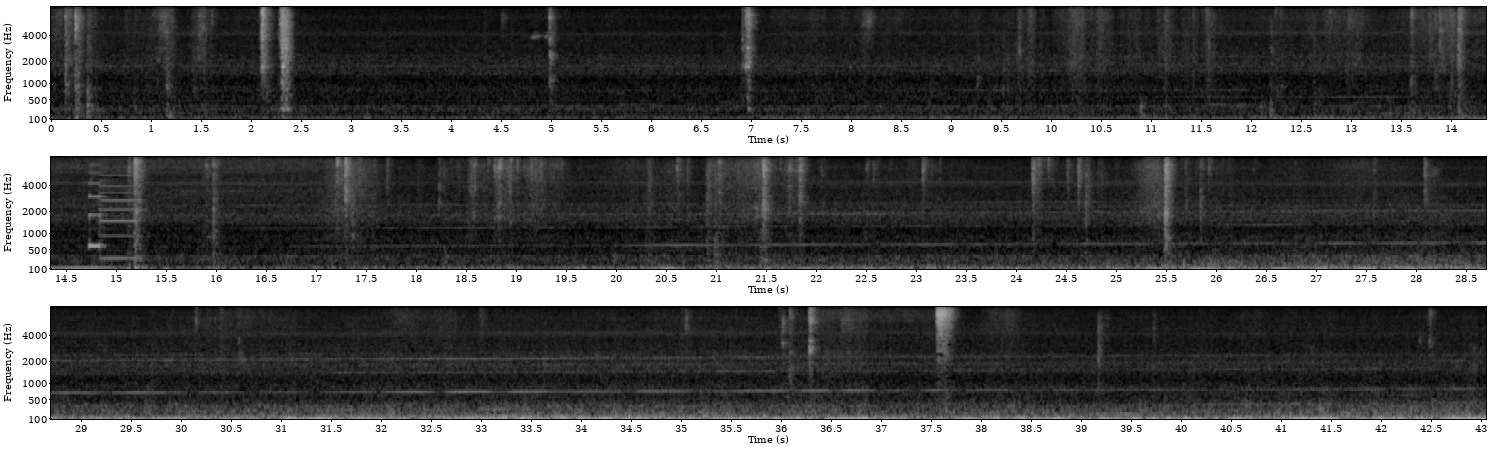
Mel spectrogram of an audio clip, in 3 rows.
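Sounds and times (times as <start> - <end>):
electric train rumble: 0.0 - 43.0
brief tone: 4.8 - 5.1, 14.6 - 15.4
faint rising whine: 7.4 - 43.0.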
